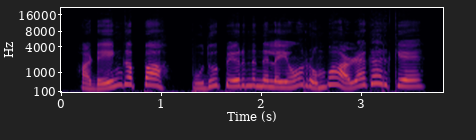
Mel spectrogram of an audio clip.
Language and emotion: Tamil, surprised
